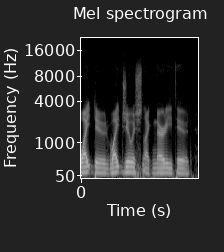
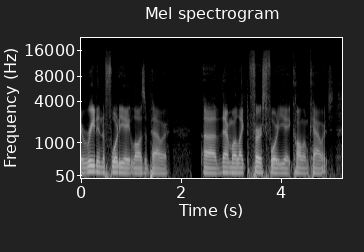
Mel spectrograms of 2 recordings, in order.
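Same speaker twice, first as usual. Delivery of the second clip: ordinary talk, nothing marked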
